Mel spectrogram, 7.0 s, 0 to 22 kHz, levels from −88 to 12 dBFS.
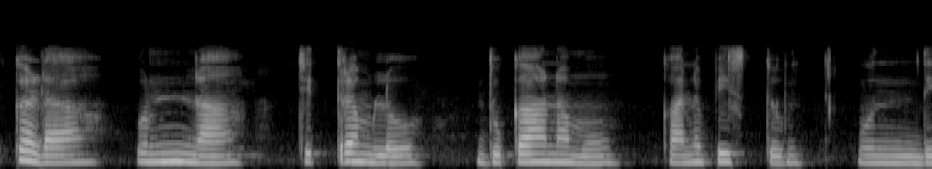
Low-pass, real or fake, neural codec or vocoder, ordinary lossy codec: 7.2 kHz; real; none; none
